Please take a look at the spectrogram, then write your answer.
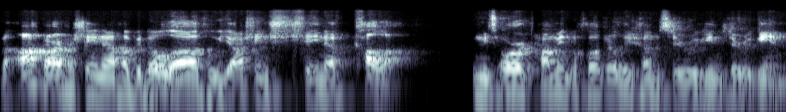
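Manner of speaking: ordinary talk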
